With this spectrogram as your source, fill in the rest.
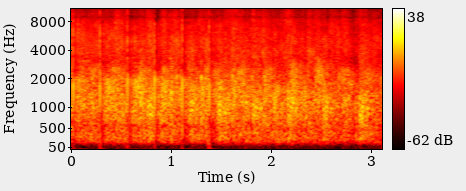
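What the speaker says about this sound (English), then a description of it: "let's give them a round of applause" A community meeting audience gives a steady round of applause for first responders, with dense clapping and a few sharper individual claps standing out near the start.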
